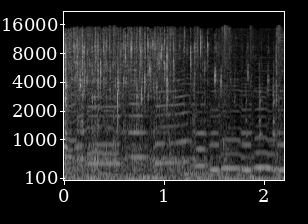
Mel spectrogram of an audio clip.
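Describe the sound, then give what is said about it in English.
Excess water poured off freshly made homemade butter, a continuous splashing, trickling stream lasting about two seconds, steady and moderately loud, with no talk. “This is forcing out more and more of that extra water, so I'm gonna pour this off.”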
